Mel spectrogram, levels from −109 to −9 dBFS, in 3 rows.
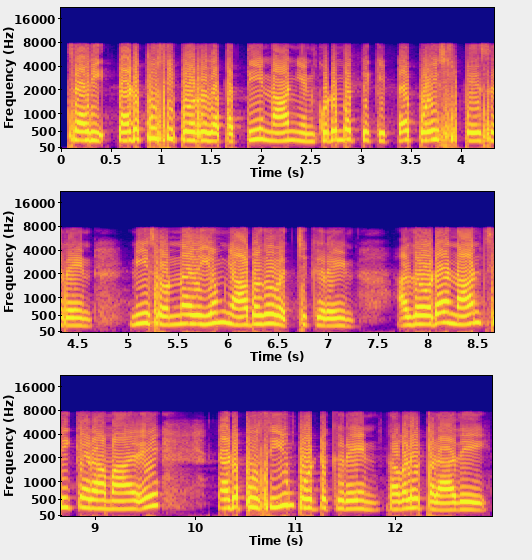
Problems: background sounds at intervals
